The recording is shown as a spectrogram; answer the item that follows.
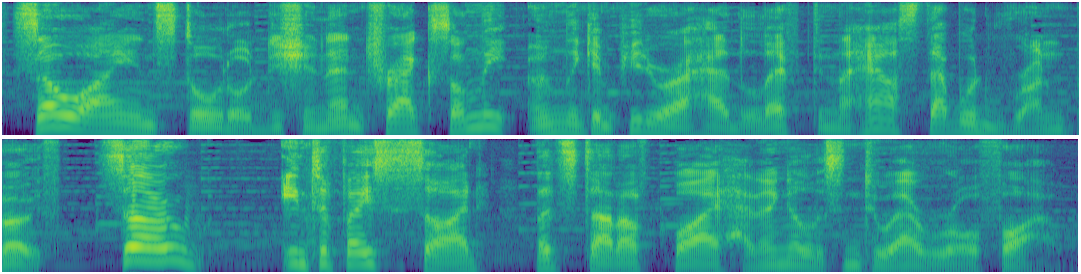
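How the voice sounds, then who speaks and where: A man's voice: fairly low pitch, huge pitch swings, moderate pace, faint music behind. A man in his thirties presenting a casual tutorial in an informal, jokey, chatty manner. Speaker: host of an effects tutorial channel.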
